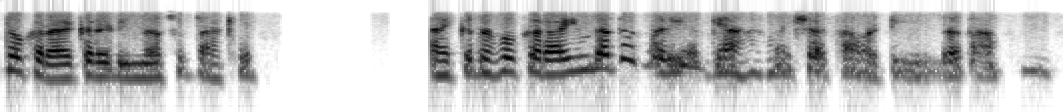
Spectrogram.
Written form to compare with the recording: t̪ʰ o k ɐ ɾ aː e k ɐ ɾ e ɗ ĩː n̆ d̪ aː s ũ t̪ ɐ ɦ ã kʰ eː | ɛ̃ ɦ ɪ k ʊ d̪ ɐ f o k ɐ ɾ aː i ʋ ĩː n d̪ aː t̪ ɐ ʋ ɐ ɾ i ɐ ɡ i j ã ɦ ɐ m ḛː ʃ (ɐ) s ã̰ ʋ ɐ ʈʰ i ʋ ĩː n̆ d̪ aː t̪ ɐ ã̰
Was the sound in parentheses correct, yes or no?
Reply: no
